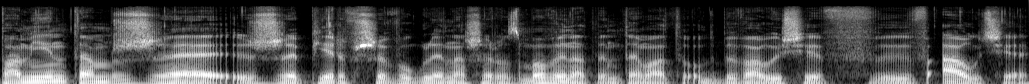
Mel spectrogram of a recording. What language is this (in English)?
Polish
